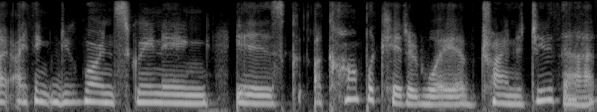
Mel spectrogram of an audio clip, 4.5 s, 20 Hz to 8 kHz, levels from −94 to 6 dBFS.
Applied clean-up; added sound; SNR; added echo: none; none; none; none.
